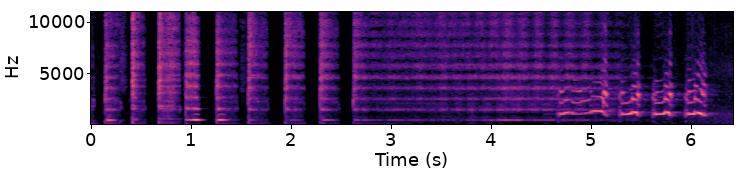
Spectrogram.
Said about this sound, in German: Möwengeschrei dringt an sein Ohr.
